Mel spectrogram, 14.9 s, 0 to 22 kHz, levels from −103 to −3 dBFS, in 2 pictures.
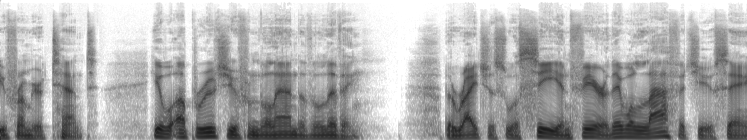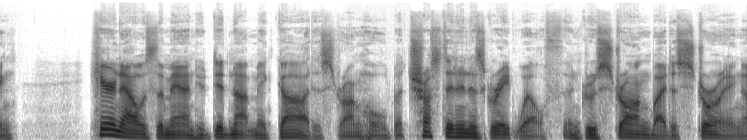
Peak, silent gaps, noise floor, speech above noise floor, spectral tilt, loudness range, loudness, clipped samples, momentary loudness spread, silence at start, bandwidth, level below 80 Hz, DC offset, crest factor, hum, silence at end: -4 dBFS; none; -67 dBFS; 46 dB; -6.5 dB/octave; 2 LU; -22 LUFS; under 0.1%; 11 LU; 0 s; 14 kHz; -36 dBFS; under 0.1%; 18 dB; none; 0 s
